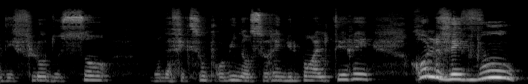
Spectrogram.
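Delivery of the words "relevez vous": loud, high command; shouted order. A narrator's reading. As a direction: order him up with force. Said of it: "répéta-t-il". (ordre crié, fort)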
